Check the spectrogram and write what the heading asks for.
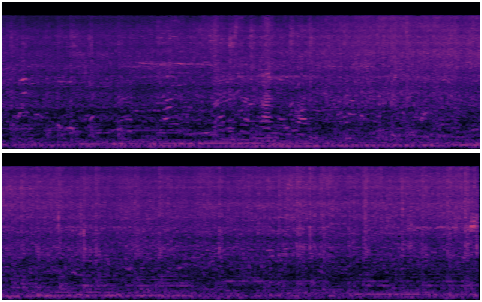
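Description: Busy street ambience: scattered chatter of passers-by over a steady low rumble of road traffic.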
